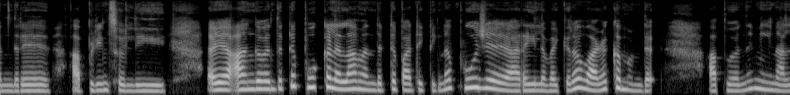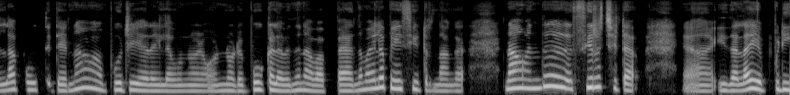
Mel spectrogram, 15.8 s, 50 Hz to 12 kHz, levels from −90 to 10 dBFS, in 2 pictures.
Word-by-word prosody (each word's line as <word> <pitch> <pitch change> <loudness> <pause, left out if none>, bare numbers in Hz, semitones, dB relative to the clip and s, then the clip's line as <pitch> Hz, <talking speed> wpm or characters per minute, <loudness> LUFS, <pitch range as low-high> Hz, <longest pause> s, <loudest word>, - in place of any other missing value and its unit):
வந்துரு", 205 +1 -2 0.5
அப்படின்னு 230 0 -4
சொல்லி. 210 0 -2 0.6
அய, 245 - +6 0.2
அங்க 265 +1 +2
வந்துட்டு 280 +6 -1
பூக்கள் 335 -2 +4
எல்லாம் 270 +1 +3
வந்துட்டு 235 +2 -3
பார்த்துக்கிட்டிங்கன்னா, 230 +3 -3
பூஜை 315 -2 +4 0.2
அறையில 220 +1 -1
வைக்கிற 230 +8 -1
வழக்கம் 260 +4 +1
உண்டு. 205 -1 -5 0.6
அப்போ 210 +2 -8
வந்து, 225 +6 -5
"நீ 275 - -1
நல்லா 215 +4 -1
பூத்துட்டேன்னா, 240 +1 -3 0.3
பூஜை 245 -1 0
அறையில 210 -1 -2
உன்னோ 205 0 -5 0.2
உன்னோட 210 0 -4
பூக்கள 250 -2 +2
வந்து 225 +3 -3
நான் 215 -3 -1
வப்பேன்". 210 +2 -2
அந்த 230 - -3
மாரிலாம் 320 +4 +2
பேசிட்டிருந்தாங்க. 220 -7 -3 0.5
நான் 305 +2 +6
வந்து, 300 +5 +3 0.3
சிரிச்சுட்டேன். 330 -8 +3 0.5
"அ - - -3 0.3
இதெல்லாம் 225 +6 +4
எப்படி?" 250 +2 -1
235 Hz, 140 wpm, -23 LUFS, 215-275 Hz, 0.6 s, அய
